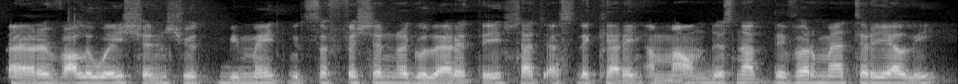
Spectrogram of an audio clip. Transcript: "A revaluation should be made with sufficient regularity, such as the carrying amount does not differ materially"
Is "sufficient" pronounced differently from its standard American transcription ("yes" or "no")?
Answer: no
